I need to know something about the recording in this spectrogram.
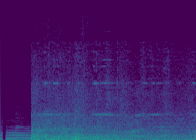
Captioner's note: street sounds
